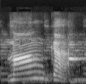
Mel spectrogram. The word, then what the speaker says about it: manga: It's pronounced manga.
